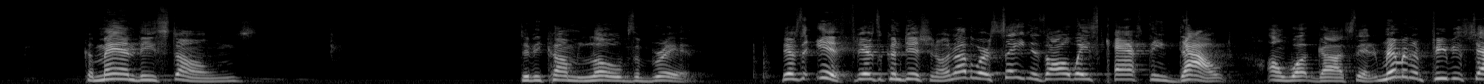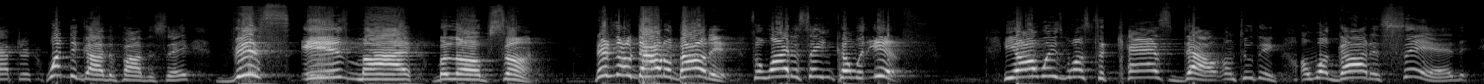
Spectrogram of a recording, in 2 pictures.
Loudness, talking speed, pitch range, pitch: -19 LUFS, 135 wpm, 185-295 Hz, 235 Hz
